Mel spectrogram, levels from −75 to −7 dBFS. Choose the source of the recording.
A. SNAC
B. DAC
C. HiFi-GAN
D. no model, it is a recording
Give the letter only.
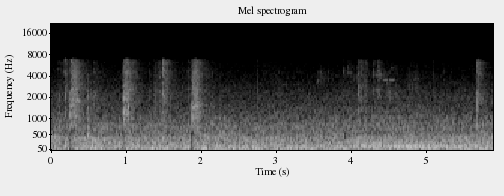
D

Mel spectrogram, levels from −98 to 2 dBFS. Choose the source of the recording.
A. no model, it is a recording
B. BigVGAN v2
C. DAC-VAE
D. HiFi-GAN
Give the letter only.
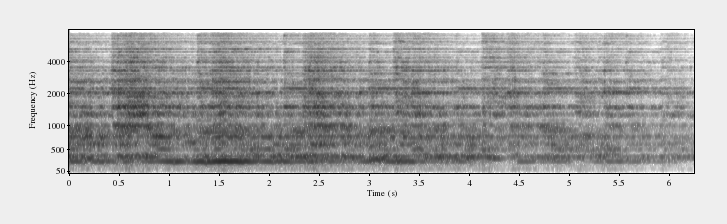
D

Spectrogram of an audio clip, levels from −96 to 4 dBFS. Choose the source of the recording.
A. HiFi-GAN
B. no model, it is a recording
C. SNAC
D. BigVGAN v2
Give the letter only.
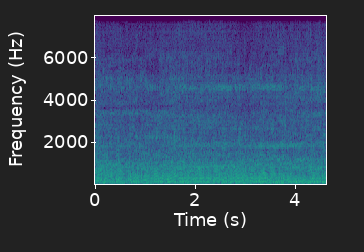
A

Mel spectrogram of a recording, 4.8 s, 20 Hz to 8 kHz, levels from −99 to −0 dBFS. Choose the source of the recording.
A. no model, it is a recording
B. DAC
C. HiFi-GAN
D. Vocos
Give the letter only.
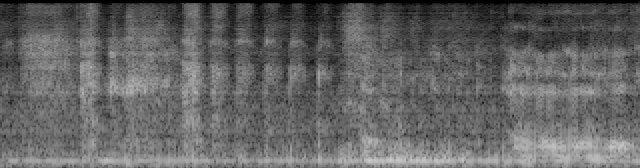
C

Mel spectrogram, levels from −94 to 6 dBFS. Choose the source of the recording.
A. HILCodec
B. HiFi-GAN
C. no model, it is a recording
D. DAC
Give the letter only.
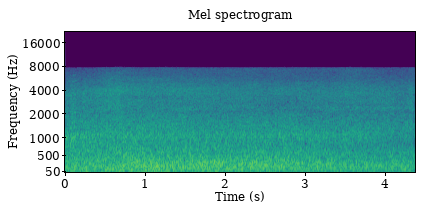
C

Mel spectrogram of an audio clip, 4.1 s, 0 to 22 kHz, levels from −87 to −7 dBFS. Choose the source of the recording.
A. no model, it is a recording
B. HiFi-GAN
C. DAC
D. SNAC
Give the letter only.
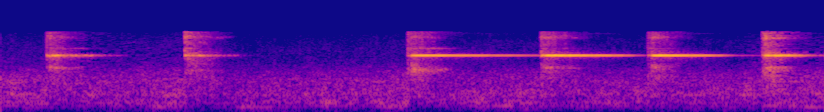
A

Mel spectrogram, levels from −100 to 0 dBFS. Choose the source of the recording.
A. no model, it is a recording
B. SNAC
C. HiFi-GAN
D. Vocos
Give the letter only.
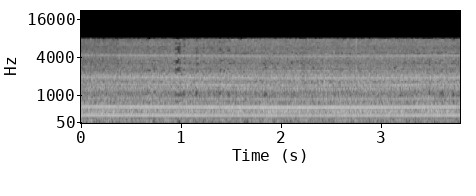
A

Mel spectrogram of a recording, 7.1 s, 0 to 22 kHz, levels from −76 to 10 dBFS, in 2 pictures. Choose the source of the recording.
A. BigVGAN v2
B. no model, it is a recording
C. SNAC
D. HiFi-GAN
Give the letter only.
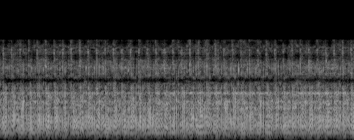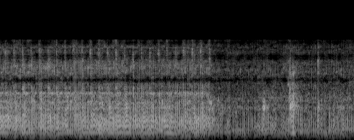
D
